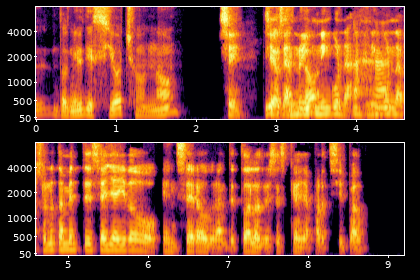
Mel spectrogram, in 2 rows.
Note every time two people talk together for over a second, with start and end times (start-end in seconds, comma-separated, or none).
2.8-4.6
